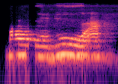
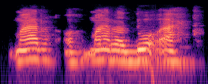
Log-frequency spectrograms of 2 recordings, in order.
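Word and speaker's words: موضوعة: Wa akwabum dan gelas-gelas mardu'atun mawdu'ah. mardu'ah dibacanya ya. Huruf waw, bukan mar. Mawdu'ah.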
